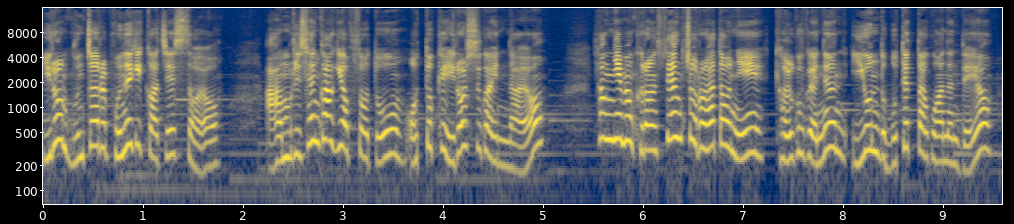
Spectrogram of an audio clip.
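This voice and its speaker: A woman narrates a scripted first-person story, indignant and confiding. Her voice is high and swings widely in pitch. Soft background music plays throughout. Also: animated, a little fast.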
